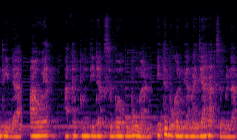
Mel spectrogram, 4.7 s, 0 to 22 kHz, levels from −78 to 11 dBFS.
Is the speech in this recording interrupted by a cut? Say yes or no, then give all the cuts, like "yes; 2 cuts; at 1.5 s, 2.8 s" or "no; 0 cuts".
no; 0 cuts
